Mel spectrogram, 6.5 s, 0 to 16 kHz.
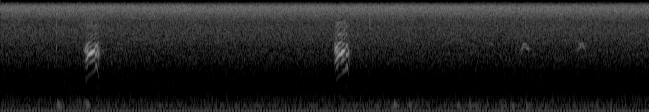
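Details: Osprey at the Charlo Osprey Nest, 27 September 2023: two sharp, high whistled chirps about two and a half seconds apart, then two fainter short notes, over a steady low hum.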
